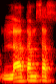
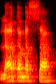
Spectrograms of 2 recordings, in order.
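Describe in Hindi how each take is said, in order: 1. दो s की आवाज़ें एक स्वर से अलग होती हैं। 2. दोहरा s एक लंबी आवाज़ में मिल जाता है।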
